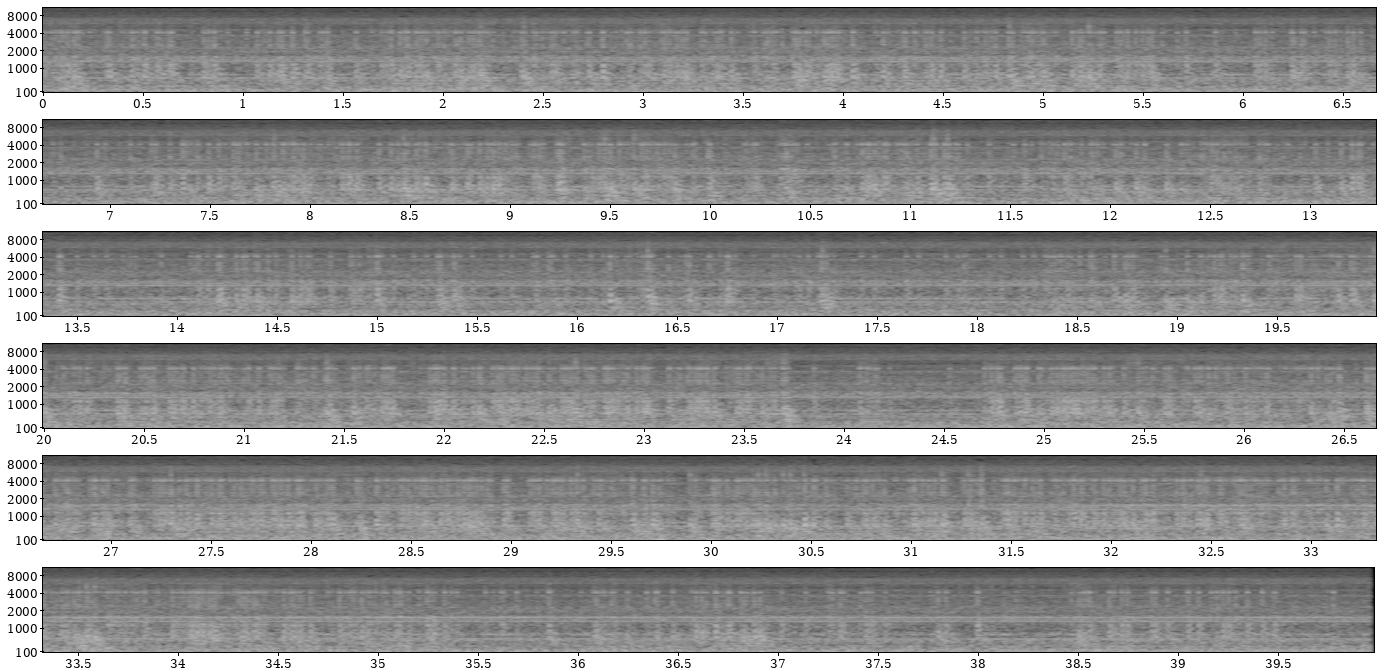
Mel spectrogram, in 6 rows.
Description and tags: Recording computer harddisk with noises from computer fan. Microphone: Behringer ECM8000 -> Preamp: RME OctaMic -> RME QS
computer, harddisk, mechanical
